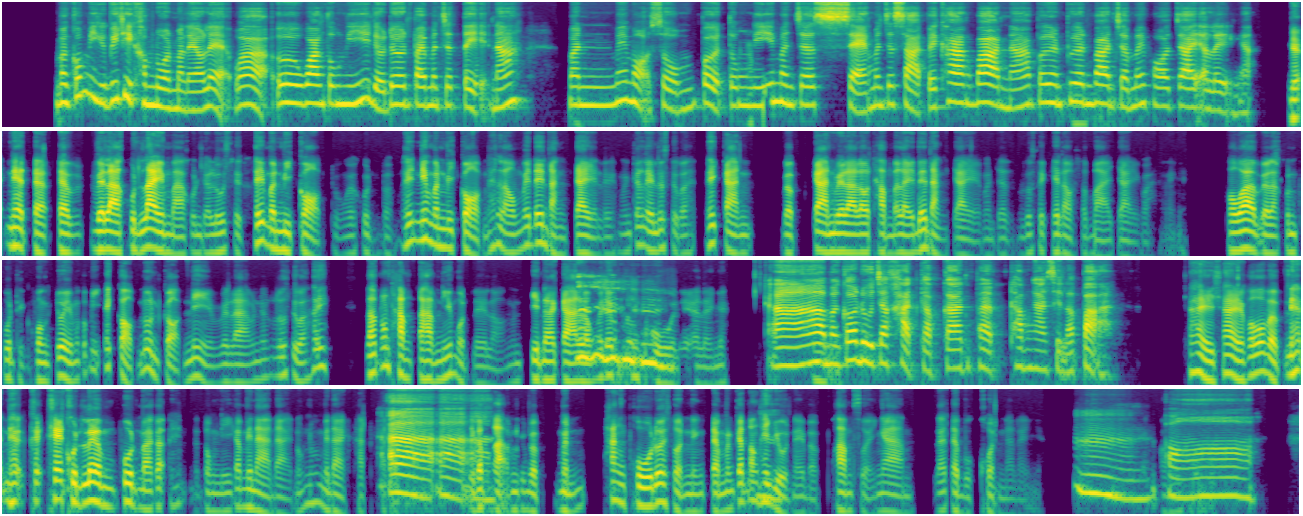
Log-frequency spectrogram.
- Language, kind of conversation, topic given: Thai, unstructured, ศิลปะช่วยให้เรารับมือกับความเครียดอย่างไร?
- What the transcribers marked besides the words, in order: "แบบ" said as "แผบ"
